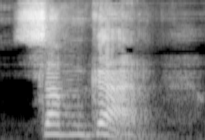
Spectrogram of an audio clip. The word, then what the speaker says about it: Samgar: Sí, lo dije bien, Samgar.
